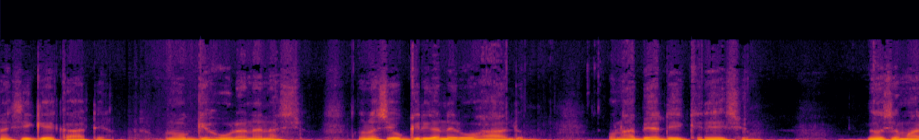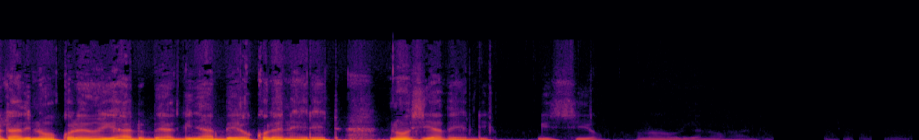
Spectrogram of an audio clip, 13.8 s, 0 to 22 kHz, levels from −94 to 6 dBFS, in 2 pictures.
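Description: Speech, marked by repeated packet loss between 0.93 and 1.10 s: four short gaps, the longest 29 ms, with about half that stretch patched, giving a choppy, robotic texture rather than one isolated dropout. A single short concealed packet loss at 4.00–4.04 s, just before "ona mbĩa ndĩngĩrĩa", is only a brief smear where roughly 24 ms was filled in, with no repeating pattern. The fade-out from 9.64 s to the end suffers truncation distortion at 11 bits, turning gritty, worst from 11.54 s. Unlike background hiss, this grit worsens as the level falls.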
